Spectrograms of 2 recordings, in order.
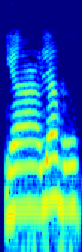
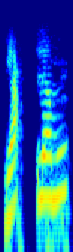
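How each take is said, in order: First: The 'ayn is partly stopped and partly flowing. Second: The 'ayn is fully stopped in the throat. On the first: The speaker calls it right. "शिद्दा भी नहीं है, या रिखावा भी नहीं है, दरमियान में है" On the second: The speaker calls it wrong. "ये जो है आपने शिद्दा की सिफत दे दी"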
